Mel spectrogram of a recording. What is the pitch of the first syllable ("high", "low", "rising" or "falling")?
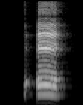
falling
